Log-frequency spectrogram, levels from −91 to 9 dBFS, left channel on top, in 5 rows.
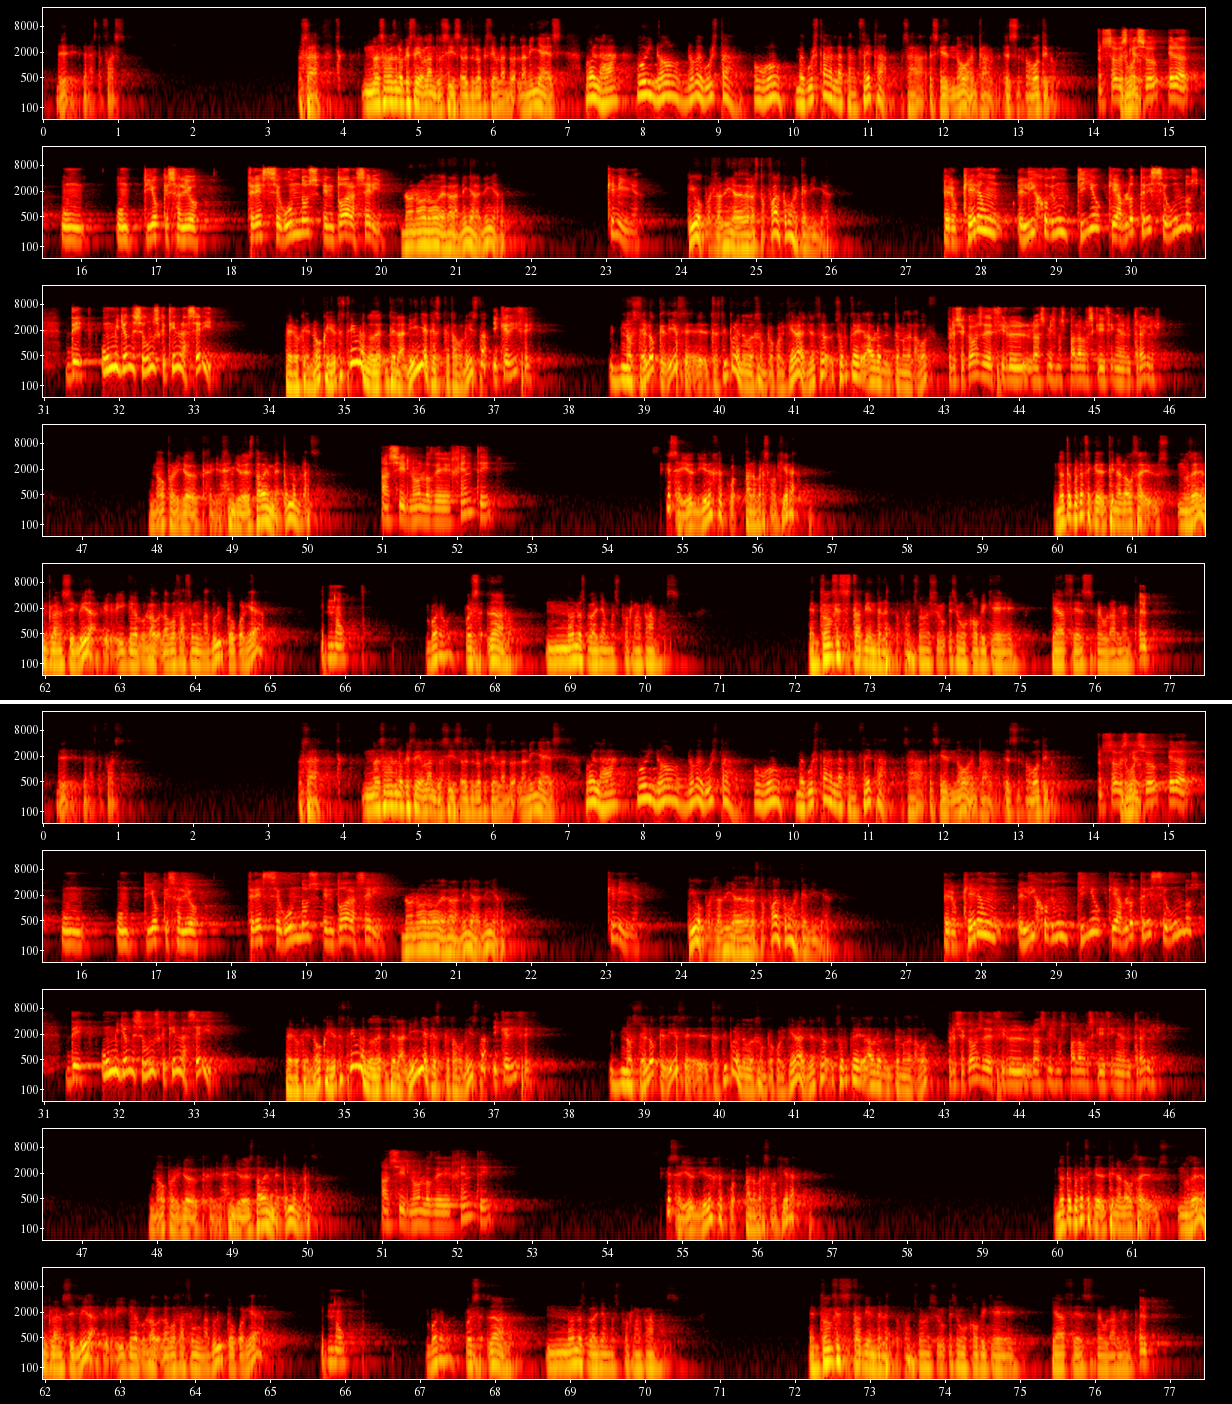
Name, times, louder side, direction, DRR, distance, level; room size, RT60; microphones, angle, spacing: voice 1, 0.2-1.0 3.4-3.8 4.2-13.5 14.4-14.6 20.3-21.6 24.1-26.0 34.2-36.9 38.5-42.8 47.9-50.1 54.8-56.6 59.9-64.9 67.1-68.2 68.7-70.2 72.2-74.9 75.4-76.5, left 2 dB, 55° left, 6 dB, 1.0 m, -27 dB
voice 2, 14.1-15.3 15.7-16.1 16.5-17.6 18.2-20.0 23.0-23.5 27.5-33.2 37.1-37.5 43.1-45.9 51.0-52.4 65.7-66.0 76.6-76.7, left 4 dB, 85° left, 11 dB, 1.2 m, -27 dB
29.5 x 27.5 x 7.1 m, 1.2 s
head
